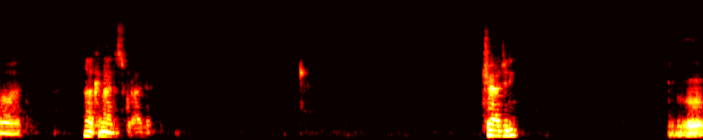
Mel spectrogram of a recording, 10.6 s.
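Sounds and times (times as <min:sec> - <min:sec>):
speech: 0:01.2 - 0:02.4, 0:07.3 - 0:07.8, 0:10.0 - 0:10.5
loud guttural burp: 0:10.0 - 0:10.5.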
